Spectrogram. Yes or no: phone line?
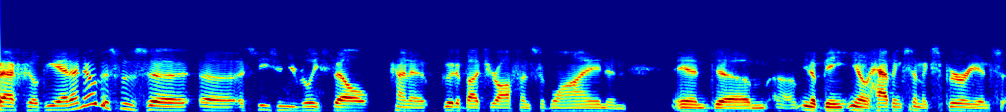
yes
